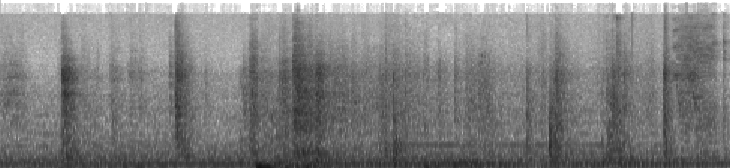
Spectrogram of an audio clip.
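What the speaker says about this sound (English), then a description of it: "You mean the door you just slammed?" A door slammed somewhere in a building during a police call, heard as several sharp knocks and bangs spread across a low hum, one heavier thud standing out among lighter impacts.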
